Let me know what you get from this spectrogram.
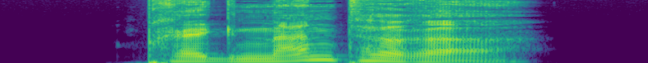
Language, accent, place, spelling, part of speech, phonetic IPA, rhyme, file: German, Germany, Berlin, prägnanterer, adjective, [pʁɛˈɡnantəʁɐ], -antəʁɐ, De-prägnanterer.ogg
- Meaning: inflection of prägnant: 1. strong/mixed nominative masculine singular comparative degree 2. strong genitive/dative feminine singular comparative degree 3. strong genitive plural comparative degree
